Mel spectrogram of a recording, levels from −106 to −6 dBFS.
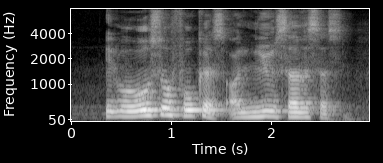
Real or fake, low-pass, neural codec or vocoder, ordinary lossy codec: real; none; none; none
